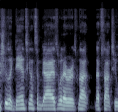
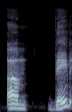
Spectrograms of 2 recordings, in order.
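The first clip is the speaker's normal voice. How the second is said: ordinary talk, nothing marked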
